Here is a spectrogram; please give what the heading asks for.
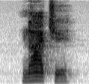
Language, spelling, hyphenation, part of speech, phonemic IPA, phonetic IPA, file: Dutch, naatje, naat‧je, noun, /ˈnaːt.jə/, [ˈnaː.cə], Nl-naatje.ogg
- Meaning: something that is of poor quality or that is unpleasant; something that sucks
